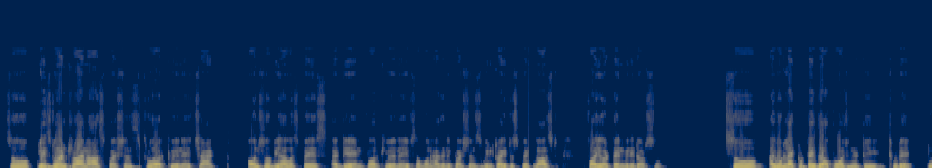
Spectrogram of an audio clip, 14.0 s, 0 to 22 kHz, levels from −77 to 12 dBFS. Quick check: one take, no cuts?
no; 2 cuts; at 2.0 s, 8.0 s

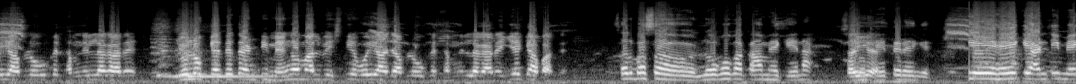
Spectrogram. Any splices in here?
yes; 1 cut; at 9.5 s

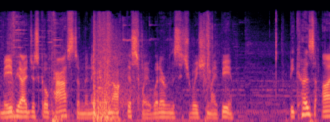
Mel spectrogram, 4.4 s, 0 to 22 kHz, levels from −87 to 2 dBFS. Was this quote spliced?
no; 0 cuts

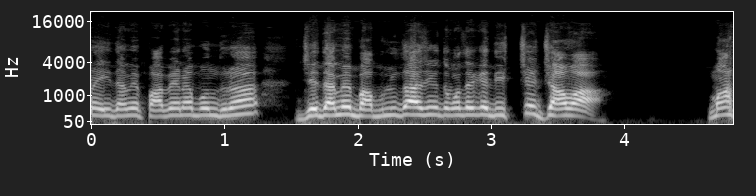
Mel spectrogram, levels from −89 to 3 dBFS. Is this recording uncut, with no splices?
yes; 0 cuts

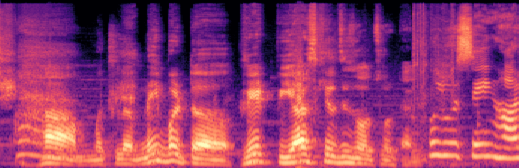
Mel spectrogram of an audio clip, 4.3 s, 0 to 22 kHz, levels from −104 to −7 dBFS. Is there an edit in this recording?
yes; 2 cuts; at 2.0 s, 3.5 s

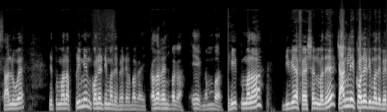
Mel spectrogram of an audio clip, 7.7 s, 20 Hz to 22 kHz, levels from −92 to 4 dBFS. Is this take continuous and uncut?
no; 2 cuts; at 4.5 s, 6.7 s

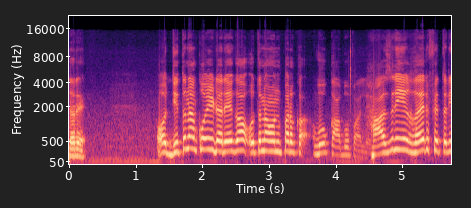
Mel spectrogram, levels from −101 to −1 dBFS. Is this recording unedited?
no; 1 cut; at 4.0 s

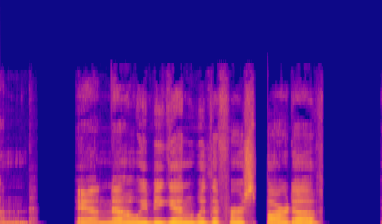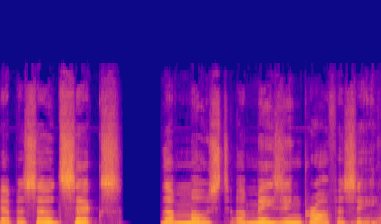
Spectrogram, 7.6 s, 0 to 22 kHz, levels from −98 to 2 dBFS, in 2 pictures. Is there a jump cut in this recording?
no; 0 cuts

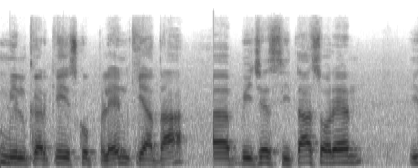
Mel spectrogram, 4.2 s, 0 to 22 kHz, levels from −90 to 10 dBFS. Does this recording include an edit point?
yes; 1 cut; at 2.1 s

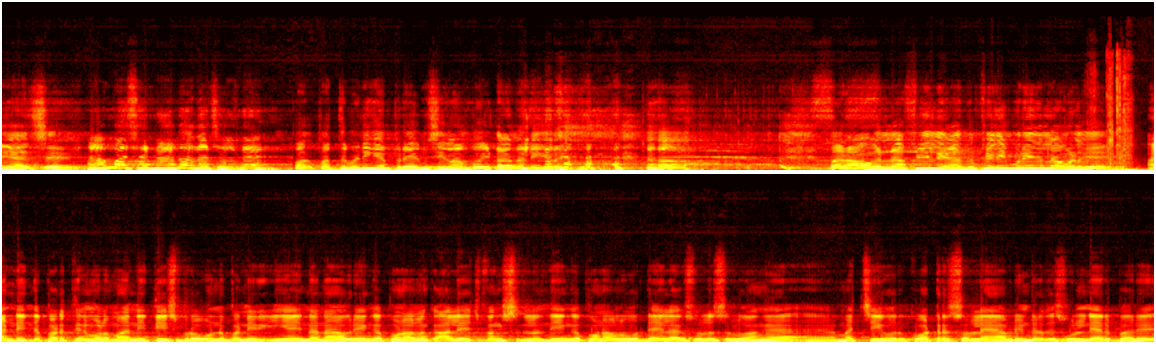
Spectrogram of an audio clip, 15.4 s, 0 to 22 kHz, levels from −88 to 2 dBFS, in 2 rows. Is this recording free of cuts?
no; 2 cuts; at 1.9 s, 7.5 s

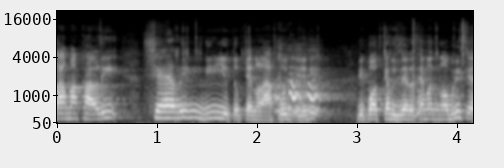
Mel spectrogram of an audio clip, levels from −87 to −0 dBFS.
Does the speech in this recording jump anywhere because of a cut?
no; 0 cuts

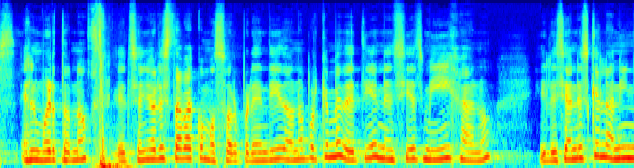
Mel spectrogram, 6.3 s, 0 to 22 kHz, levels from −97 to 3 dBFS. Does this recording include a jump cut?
yes; 1 cut; at 1.1 s

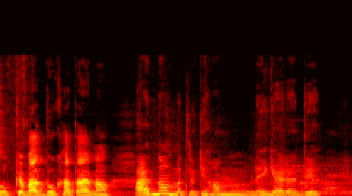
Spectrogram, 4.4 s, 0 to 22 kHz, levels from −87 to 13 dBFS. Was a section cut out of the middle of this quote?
yes; 1 cut; at 1.7 s

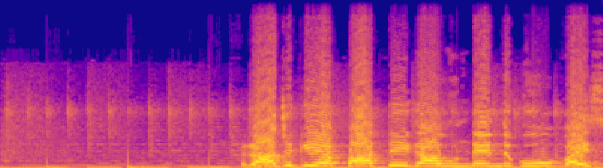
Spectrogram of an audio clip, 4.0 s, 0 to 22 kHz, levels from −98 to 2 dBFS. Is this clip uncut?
yes; 0 cuts

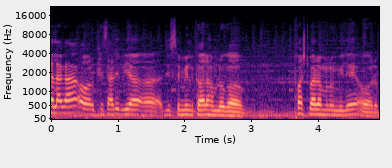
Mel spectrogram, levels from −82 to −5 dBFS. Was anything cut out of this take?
no; 0 cuts

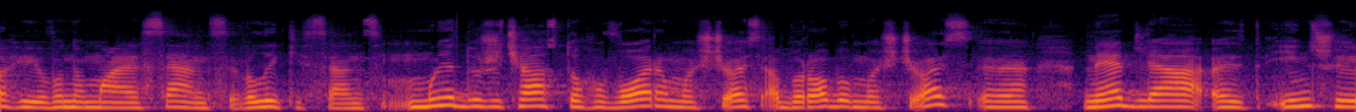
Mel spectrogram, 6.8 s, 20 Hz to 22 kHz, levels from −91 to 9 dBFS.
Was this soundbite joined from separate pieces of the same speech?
yes; 1 cut; at 1.8 s

